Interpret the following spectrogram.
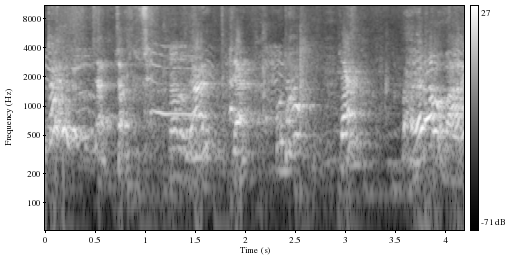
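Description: Men crying out in short, wordless yelps and shouts during a scuffle.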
